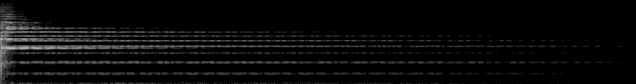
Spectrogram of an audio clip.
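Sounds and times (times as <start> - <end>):
spinning bells chiming: 0.0 - 1.2.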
